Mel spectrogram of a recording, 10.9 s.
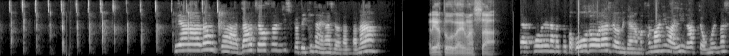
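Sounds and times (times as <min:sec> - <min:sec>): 
hand claps for a guest on a radio show: 0:00.0 - 0:03.4
speech: 0:02.6 - 0:05.8, 0:06.4 - 0:10.9.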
